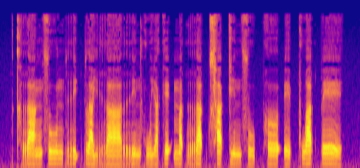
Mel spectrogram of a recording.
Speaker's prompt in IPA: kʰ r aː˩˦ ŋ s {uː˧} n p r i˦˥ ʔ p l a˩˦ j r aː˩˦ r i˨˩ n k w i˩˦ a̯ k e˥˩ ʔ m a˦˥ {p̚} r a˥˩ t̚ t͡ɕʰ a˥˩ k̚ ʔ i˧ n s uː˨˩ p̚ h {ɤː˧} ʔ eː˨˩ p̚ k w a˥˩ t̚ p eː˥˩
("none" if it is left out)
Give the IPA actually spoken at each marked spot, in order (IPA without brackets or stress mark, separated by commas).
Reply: uː˧, t̚, ɤː˧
